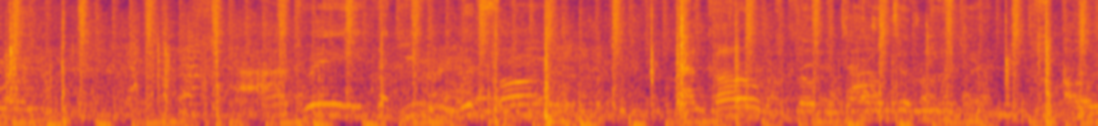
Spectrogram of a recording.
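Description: Skateboard wheels rolling on a mini ramp, with several sharp clacks from the board and trucks; the loudest comes about seven seconds in. Music with singing and a steady bass line plays over it.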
